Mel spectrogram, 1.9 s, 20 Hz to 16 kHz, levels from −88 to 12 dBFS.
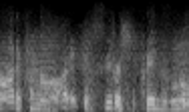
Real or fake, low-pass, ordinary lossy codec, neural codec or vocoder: fake; 14.4 kHz; Opus, 64 kbps; codec, 44.1 kHz, 0.9 kbps, DAC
